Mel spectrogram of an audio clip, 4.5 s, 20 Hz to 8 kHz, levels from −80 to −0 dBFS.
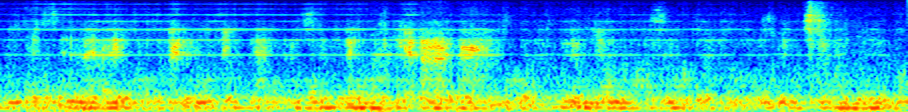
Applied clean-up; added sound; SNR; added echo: neural separator model SepFormer DNS4.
